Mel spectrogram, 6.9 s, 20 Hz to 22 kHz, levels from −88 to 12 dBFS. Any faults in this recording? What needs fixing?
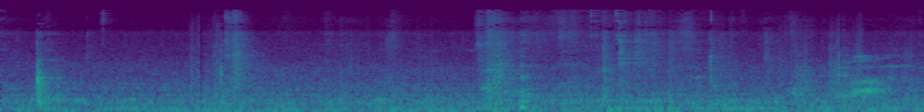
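Two irregular bursts of crackling and scratching break into the sound, from 1.42 to 1.77 s and again, longer, from 5.75 to 6.46 s. This is loose connector crackle: a worn or dirty contact in a plug or jack keeps making and breaking as it shifts, chopping the signal on and off in rapid, uneven bursts, with pops wherever DC on the line jumps at each break. Clean or replace the affected connector and secure the cable so it cannot move during recording.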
